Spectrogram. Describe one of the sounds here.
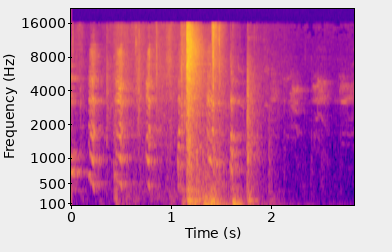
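A body falls onto a bed with a heavy thump.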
